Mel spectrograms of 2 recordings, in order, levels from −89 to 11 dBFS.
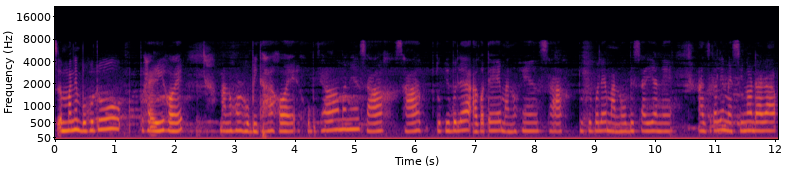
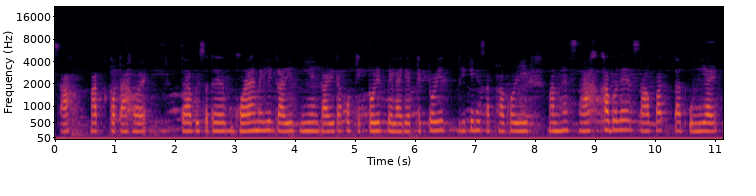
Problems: none marked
